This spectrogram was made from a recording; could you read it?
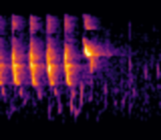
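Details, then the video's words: Common nightingale singing in a forest: four quick, sharp high notes repeated evenly, then a thin high whistle that trails off into quiet. "Bülbül sesi"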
